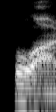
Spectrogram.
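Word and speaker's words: quoi: আহ, এটার প্রনাউন্সিয়েশন কেমন হবে? ইউ সাইলেন্ট আছে, কিউ এর পরে ইউটা সাইলেন্ট, ওটা নাই ধরেন। রাইট। হ্যাঁ, তাহলে খোয়া। কোয়া, রাইট। ওয়াই ওয়া, তাহলে কোয়া, হ্যাঁ রাইট, কোয়া।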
